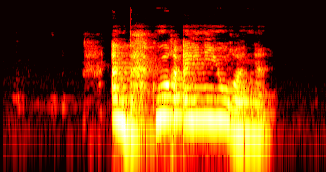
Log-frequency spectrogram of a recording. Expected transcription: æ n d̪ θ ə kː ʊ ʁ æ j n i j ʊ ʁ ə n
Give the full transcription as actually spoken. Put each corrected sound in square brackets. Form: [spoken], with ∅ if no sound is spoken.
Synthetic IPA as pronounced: æ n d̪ [ħ] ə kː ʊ ʁ æ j n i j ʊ ʁ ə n

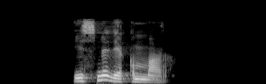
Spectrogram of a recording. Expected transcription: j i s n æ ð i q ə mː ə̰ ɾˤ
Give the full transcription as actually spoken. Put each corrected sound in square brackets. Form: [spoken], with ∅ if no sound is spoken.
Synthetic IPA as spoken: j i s n æ ð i q ə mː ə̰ ɾˤ

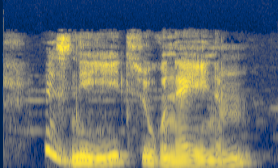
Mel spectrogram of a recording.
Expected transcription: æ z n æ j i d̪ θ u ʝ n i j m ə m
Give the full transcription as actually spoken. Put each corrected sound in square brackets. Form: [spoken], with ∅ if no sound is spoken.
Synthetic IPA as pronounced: æ z n [i] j i d̪ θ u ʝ n [æ] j [n] ə m

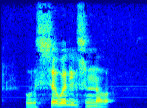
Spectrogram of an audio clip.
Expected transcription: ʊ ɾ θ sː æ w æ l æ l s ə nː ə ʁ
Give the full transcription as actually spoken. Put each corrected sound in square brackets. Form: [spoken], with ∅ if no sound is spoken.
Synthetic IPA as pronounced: ʊ ɾ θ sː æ w æ l [i] l s ə nː ə ʁ

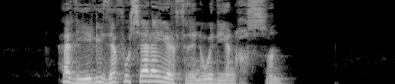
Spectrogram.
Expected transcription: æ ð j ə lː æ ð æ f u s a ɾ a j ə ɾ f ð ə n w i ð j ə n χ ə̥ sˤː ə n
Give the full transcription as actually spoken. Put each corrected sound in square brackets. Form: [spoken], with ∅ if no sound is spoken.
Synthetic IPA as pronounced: æ ð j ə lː [i] ð æ f u s a ɾ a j ə ɾ f ð ə n w i ð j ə n χ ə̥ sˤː ə n

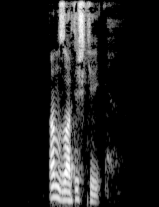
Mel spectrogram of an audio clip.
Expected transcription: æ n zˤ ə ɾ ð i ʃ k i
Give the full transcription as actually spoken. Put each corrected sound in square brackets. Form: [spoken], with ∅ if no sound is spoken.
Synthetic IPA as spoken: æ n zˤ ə ɾ [θ] i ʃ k i

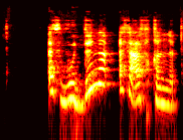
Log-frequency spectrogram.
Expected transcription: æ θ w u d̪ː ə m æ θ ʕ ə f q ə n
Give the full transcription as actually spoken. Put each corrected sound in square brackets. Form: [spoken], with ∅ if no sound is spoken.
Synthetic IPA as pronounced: æ θ [v] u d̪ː ə [n] æ θ ʕ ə f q ə n

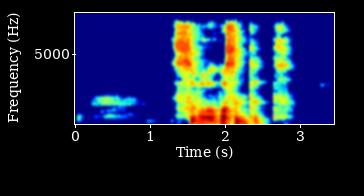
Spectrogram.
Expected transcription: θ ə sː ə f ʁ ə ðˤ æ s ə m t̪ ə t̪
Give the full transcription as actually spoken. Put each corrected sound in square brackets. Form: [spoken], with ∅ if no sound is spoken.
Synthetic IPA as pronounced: θ ə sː ə [v] ʁ ə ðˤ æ s ə [n] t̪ ə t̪

